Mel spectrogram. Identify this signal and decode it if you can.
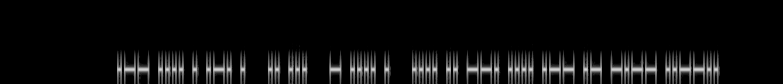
Morse code, heard as a keyed tone, about 34 wpm, 700 Hz. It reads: WHERE IS THE HIGHWAY?
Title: Sentences from Top 1400 Words 35wpm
